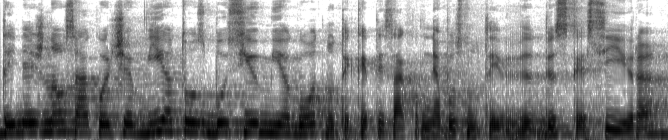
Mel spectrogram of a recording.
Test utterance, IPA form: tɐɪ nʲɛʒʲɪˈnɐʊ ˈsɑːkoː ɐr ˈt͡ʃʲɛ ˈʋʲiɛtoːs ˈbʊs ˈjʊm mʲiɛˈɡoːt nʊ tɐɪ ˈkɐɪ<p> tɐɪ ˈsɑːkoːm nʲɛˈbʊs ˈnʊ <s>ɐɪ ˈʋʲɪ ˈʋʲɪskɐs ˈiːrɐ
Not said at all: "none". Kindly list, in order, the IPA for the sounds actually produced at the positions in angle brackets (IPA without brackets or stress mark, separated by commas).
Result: p, t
